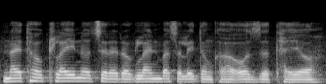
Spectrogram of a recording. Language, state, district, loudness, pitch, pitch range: Kokborok, Tripura, West Tripura, -13 LUFS, 130 Hz, 120-145 Hz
